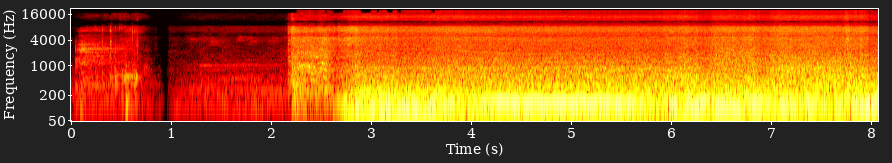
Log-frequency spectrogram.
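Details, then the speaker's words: 2002 Dodge Ram that misfired with a flashing check-engine light after an engine wash let water into the coil and spark plug wells, after drying: engine catches quickly and revs smoothly, light no longer flashing; normal start and rev. "La luz de check engine ya no parpadea."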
